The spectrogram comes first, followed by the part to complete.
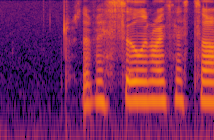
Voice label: "fesul", Welsh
